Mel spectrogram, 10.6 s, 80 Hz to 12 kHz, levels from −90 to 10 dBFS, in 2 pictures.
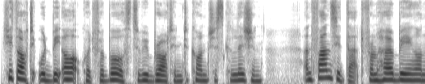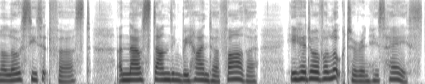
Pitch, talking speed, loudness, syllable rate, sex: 200 Hz, 220 wpm, -20 LUFS, 5.5 syllables/s, female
